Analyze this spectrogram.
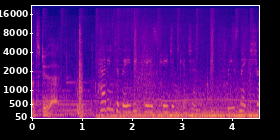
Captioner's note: Waymo Car Voice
